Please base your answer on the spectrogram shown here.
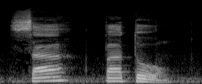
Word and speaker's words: zapato: 세타는 S 발음. TH 번데기 발음과 S 발음이 함께 나타나야 되지만 상당히 어려워요. 그러니까 좀 더 편하게, 아직은 우리는 초급이기 때문에 좀 더 편하게 S 발음을 하게 되면 sorrow, sorrow 라고 발음이 나오겠죠? zapato, 사빠또.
